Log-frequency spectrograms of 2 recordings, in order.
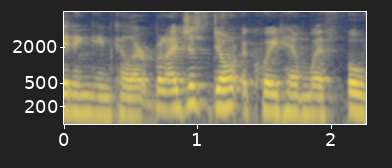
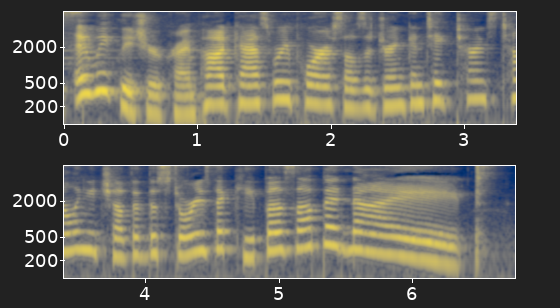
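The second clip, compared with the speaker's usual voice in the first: rushed in a single breath, pitched up; 8 semitones higher than usual. Podcast host delivering the show's intro: all in one breath. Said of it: "I was trying to do that all in one breath".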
